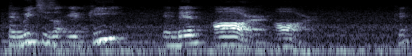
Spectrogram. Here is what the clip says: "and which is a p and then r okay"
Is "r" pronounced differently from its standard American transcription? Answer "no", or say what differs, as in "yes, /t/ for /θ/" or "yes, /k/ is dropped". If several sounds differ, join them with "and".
no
